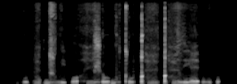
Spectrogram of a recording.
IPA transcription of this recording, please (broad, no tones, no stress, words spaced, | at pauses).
pupæ̤ʔd͡ʑṳjpo he̤z ɽuɡṳ tʼuǃʰæ̤ǃʰæ̤z jeʔṳʔ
